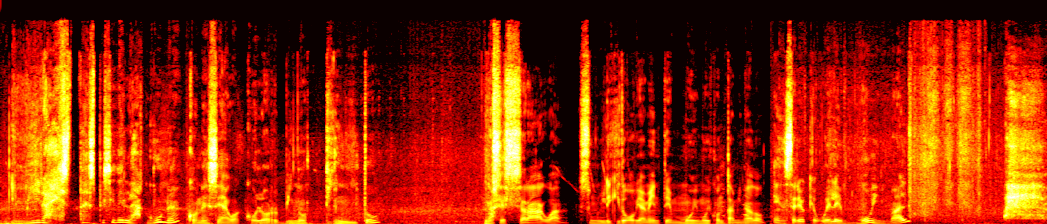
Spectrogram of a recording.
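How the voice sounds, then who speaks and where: A man at a medium pitch speaks at a fairly slow pace with lively intonation and long, frequent pauses over noticeable background noise. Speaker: travel vlogger. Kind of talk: on-location vlog narration. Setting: outdoors by a river. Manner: animated.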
